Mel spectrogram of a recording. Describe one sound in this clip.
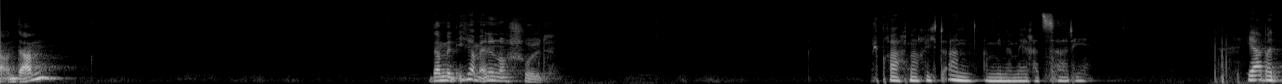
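A woman reads aloud calmly into a microphone, with pauses between phrases.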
